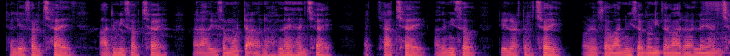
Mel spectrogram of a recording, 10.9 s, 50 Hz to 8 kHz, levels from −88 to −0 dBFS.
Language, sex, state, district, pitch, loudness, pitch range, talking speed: Maithili, male, Bihar, Samastipur, 105 Hz, -33 LUFS, 105-110 Hz, 100 wpm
